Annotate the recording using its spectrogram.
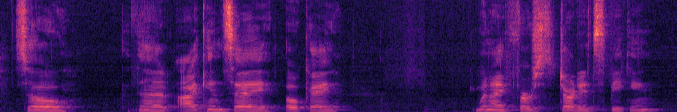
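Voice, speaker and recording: A woman speaks in a very deep, low pitch with monotone, flat intonation at a very slow pace. Long, frequent pauses and audible room echo are present. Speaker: talk show host and stroke survivor. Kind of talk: interview. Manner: slow, halting speech.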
